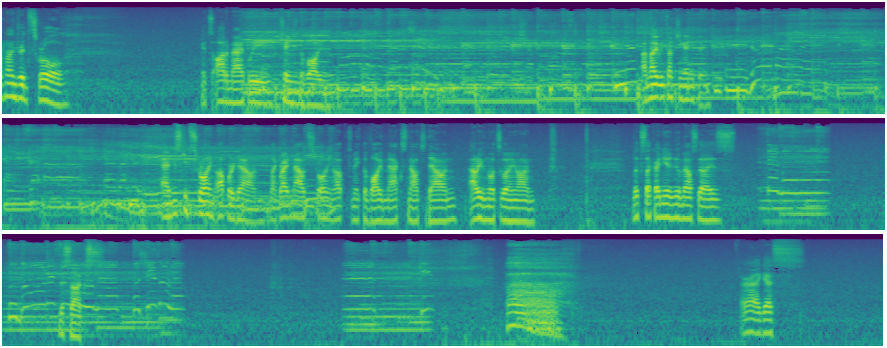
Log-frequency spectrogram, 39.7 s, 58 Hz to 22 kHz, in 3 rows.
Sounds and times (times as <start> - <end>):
Speech: 0.0 - 1.1, 3.0 - 5.0, 9.6 - 10.6, 15.7 - 21.3, 22.8 - 24.3, 27.4 - 28.0, 37.6 - 38.6
Music: 3.6 - 18.3, 24.6 - 25.7, 26.5 - 29.3, 31.6 - 33.1.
